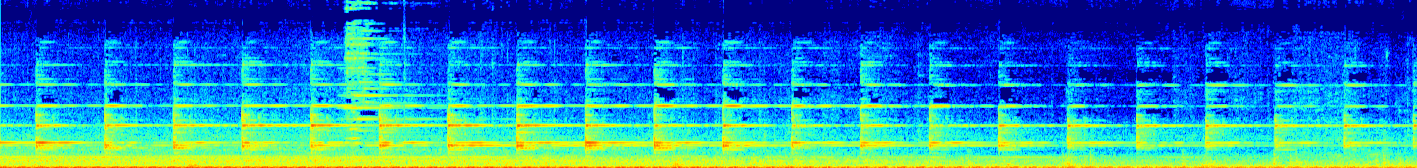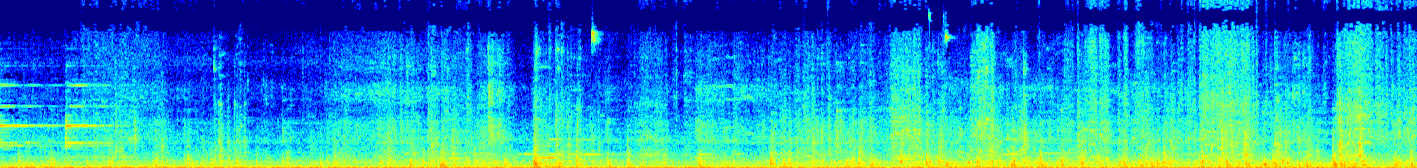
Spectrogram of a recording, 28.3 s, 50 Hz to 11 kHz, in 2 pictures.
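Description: EMD GP38 diesel locomotive passing slowly at close range, its 16-cylinder two-stroke engine running loudest at first and fading as it goes by. A bell rings steadily about twice a second until about halfway through. Passenger coaches then roll past, their wheels clicking over rail joints.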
